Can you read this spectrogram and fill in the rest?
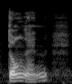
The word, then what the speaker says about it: Tongan: Yeah, it's a it's a, a, Tongan a group of Tongan folk, and I should actually be pronouncing it properly, Dongan Tongan folk that um,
